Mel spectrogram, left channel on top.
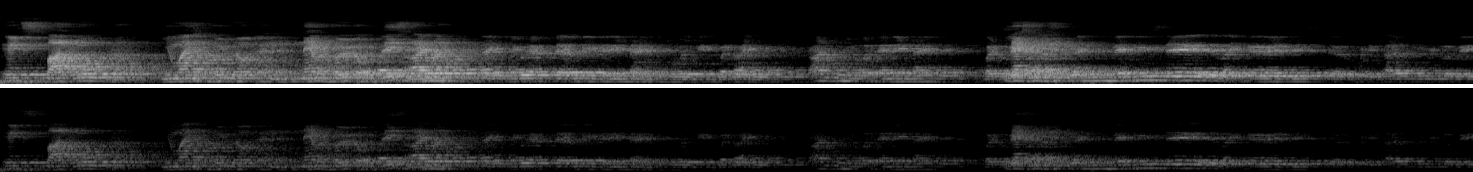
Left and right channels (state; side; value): quieter; right; 17.2 dB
